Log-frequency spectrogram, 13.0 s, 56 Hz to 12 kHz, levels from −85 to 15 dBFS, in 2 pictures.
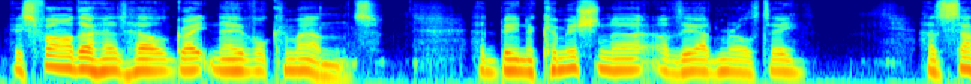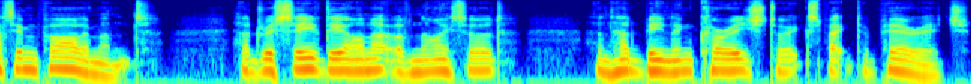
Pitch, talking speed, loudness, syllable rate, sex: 135 Hz, 150 wpm, -17 LUFS, 5.2 syllables/s, male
